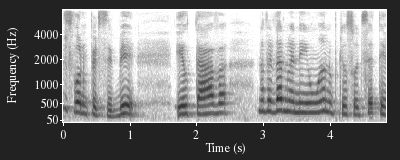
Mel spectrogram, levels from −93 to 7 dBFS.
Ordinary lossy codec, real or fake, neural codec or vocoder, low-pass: none; real; none; none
